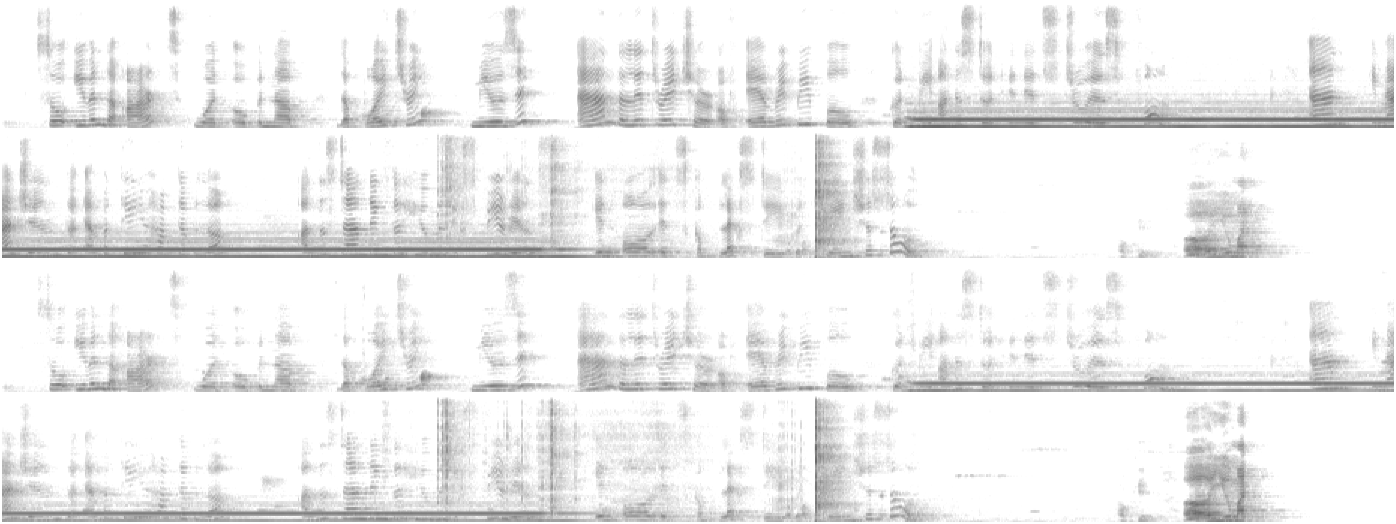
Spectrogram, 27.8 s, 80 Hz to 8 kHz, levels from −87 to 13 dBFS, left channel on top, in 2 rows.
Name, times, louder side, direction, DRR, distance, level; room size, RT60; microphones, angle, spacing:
voice 1, 0.4-3.0 3.3-4.3 4.7-5.3 5.8-8.6 8.9-11.8 13.1-13.4 13.7-16.2 16.9-19.3 19.8-23.1, left 3 dB, 50° left, 0.9 m, -47 dB
Organ, 9.0-20.1, left 7 dB, 90° left, 0.3 m, -35 dB
Packing tape duct tape, 17.3-23.8, right 5 dB, 40° right, 1.5 m, -49 dB
voice 2, 25.1-25.4 25.7-26.4, right 6 dB, 60° right, 0.7 m, -38 dB
17.0 x 6.3 x 6.2 m
head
